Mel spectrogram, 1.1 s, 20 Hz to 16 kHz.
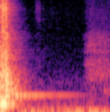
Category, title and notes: Sound effects > Other mechanisms, engines, machines
Handsaw Oneshot Metal Foley 9
foley, fx, handsaw, hit, household, metal, metallic, perc, percussion, plank, saw, sfx, shop, smack, tool, twang, twangy, vibe, vibration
